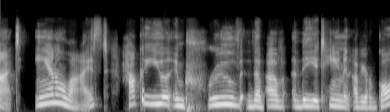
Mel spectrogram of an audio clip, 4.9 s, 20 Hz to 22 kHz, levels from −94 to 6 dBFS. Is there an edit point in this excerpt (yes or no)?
yes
